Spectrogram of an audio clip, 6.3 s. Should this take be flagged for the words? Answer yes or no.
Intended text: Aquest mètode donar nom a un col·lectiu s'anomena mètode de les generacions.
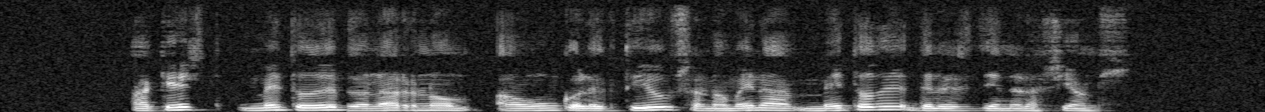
no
